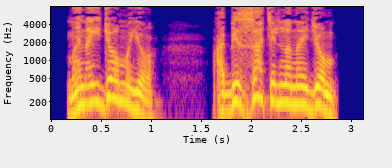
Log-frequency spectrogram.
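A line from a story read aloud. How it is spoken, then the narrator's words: Exclaiming. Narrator (Russian): воскликнул Тильтиль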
